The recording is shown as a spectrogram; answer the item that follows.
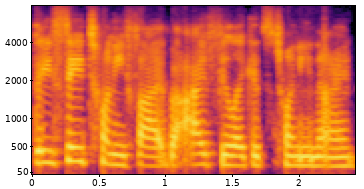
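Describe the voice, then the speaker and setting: A woman speaks in an ordinary speaking voice. Her pitch is fairly low, with ordinary pitch variation. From Canada, Toronto. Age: 20s. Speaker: podcast guest. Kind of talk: casual interview chat. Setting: phone or remote call.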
